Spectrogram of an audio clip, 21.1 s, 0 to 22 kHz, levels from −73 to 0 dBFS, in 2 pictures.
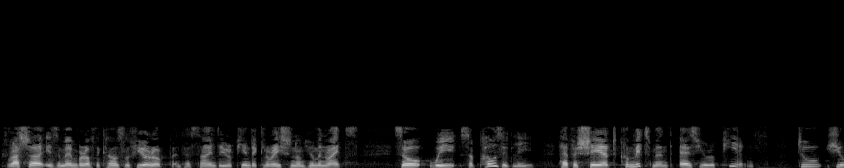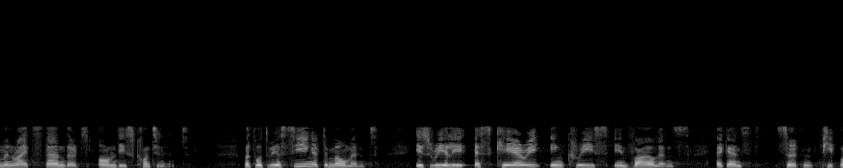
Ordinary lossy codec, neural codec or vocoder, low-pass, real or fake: none; none; 5.4 kHz; real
